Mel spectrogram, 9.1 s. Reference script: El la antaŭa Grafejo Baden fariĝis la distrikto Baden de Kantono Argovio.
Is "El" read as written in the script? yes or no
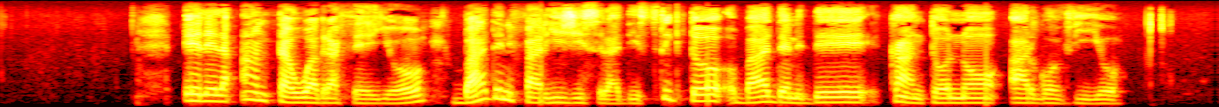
yes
